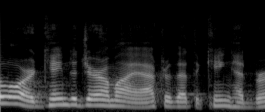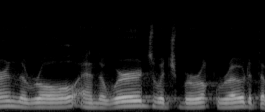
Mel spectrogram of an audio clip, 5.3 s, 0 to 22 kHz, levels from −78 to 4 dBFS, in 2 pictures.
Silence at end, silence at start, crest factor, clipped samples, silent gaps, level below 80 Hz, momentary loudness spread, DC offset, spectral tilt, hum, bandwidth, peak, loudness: 0 s; 0 s; 18 dB; under 0.1%; none; -80 dBFS; 8 LU; under 0.1%; -7.5 dB/octave; none; 11 kHz; -10 dBFS; -29 LUFS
